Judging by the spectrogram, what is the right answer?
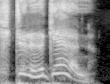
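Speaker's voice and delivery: put-on a small boy realising he's been robbed again; little kid voice. Little Viking to himself, a lightly voiced indignant kid.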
